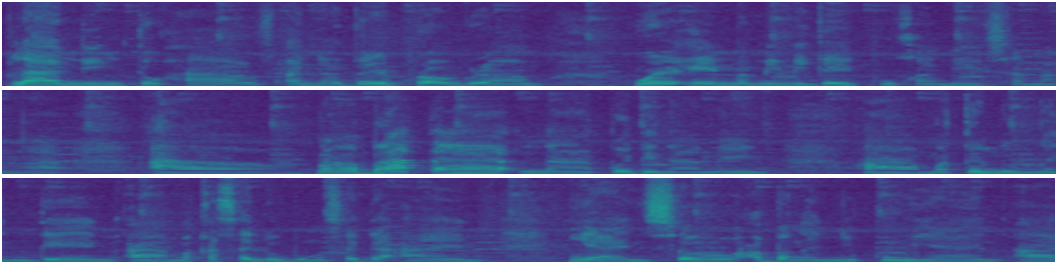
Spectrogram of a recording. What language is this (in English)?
Filipino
